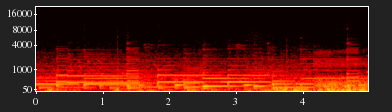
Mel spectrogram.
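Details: Plucked and strummed acoustic guitar music plays throughout, with no animal voices.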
